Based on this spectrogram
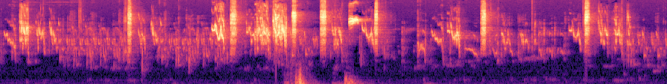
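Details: Budgie giving continuous busy chatter, a mix of buzzy warbles and sharp high tweets, with two dull low thumps partway through and a brief quiet break before the chirping resumes.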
